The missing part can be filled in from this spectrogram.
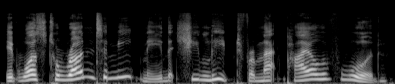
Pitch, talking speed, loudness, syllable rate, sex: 210 Hz, 230 wpm, -19 LUFS, 4.3 syllables/s, male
